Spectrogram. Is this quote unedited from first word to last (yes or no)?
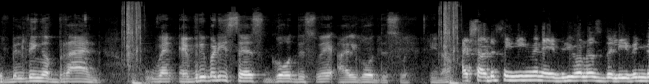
no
